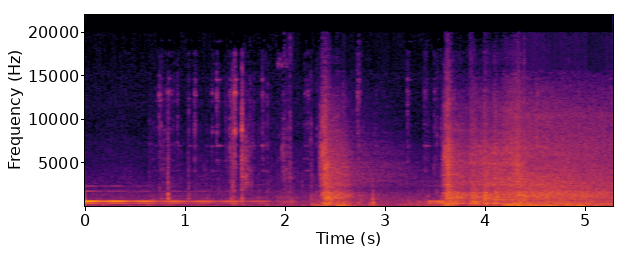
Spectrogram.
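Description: A car engine cranks and catches, with a short burst of starter noise and a rising run-up that settles into a steady running hum, preceded by a faint jangle of keys near the start.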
